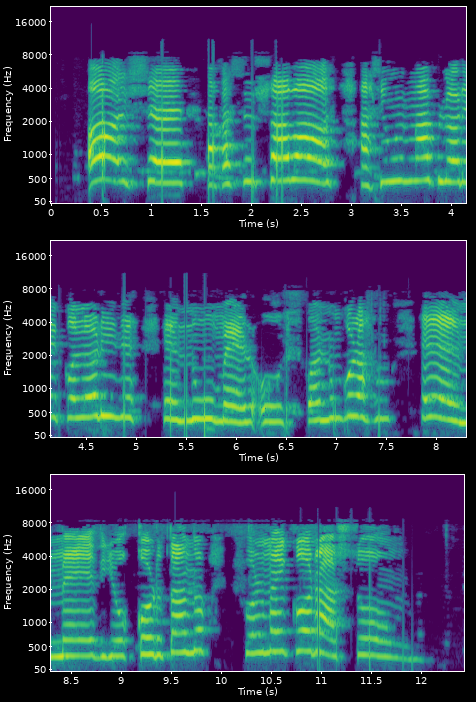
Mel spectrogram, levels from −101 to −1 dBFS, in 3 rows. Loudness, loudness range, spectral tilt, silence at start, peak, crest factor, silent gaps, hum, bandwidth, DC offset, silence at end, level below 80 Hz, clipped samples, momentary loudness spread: -14 LUFS; 4 LU; -0.5 dB/octave; 0.35 s; 0 dBFS; 16 dB; none; none; 9 kHz; under 0.1%; 0.45 s; -62 dBFS; under 0.1%; 12 LU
